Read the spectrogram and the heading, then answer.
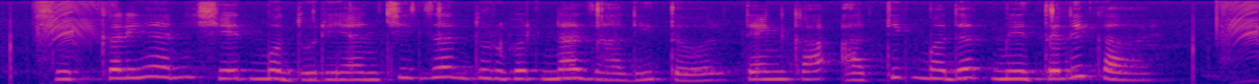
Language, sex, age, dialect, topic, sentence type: Marathi, female, 18-24, Southern Konkan, agriculture, question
